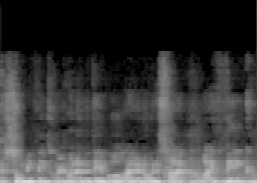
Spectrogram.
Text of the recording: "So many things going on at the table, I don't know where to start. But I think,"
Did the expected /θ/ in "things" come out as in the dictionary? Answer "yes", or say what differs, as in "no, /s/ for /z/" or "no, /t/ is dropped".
yes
